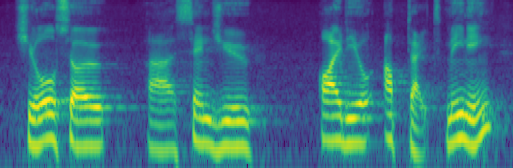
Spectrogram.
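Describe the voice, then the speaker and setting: A man's medium-pitched voice, with ordinary pitch variation, carries audible room echo. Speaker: orthodontics lecturer. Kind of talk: lecture.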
